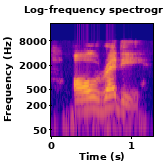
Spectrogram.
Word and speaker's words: already: So, for example, the word already. Already. Good, yeah. So sometimes I've noticed for those who speak Portuguese, sometimes it's a little difficult to include that E sound at the end of a word.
